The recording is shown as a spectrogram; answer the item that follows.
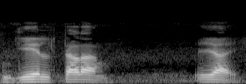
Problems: background sounds at intervals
